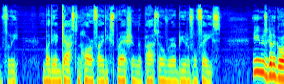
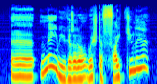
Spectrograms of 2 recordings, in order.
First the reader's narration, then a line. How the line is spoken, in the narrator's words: he said, his voice growing exasperated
